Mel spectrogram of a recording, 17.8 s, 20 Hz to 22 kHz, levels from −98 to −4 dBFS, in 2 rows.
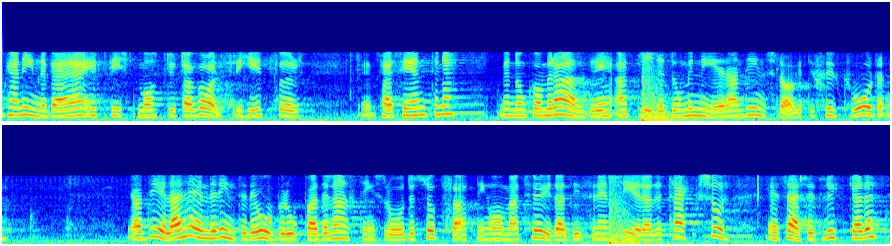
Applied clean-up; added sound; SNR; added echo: none; Train; 16 dB; none.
